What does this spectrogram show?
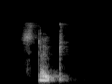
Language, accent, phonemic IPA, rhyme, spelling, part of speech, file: English, Southern England, /ˈstəʊt/, -əʊt, stoat, noun / verb, LL-Q1860 (eng)-stoat.wav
